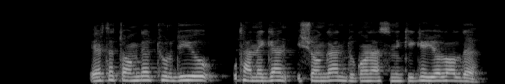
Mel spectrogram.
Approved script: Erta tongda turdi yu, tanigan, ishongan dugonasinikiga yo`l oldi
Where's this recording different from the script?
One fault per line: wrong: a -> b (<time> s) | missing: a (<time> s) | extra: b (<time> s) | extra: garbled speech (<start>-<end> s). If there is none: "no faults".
no faults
